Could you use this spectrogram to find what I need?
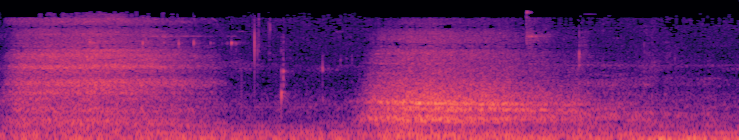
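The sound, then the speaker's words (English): Slow, deliberate breathing: two long, soft breaths separated by a brief quiet pause, with no other sound. “So let's breathe.”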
